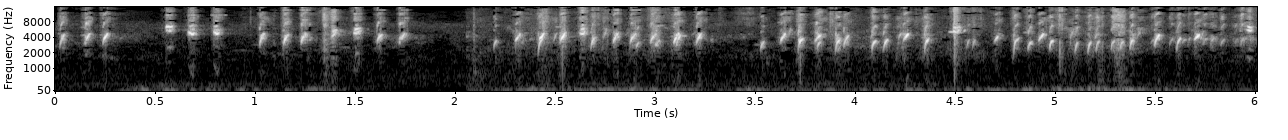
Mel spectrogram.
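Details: European goldfinches heard in the field, calling to others of their kind: lively twittering and tinkling chirps in dense bursts, a short silence around two seconds, then a long continuous chattering stretch.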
